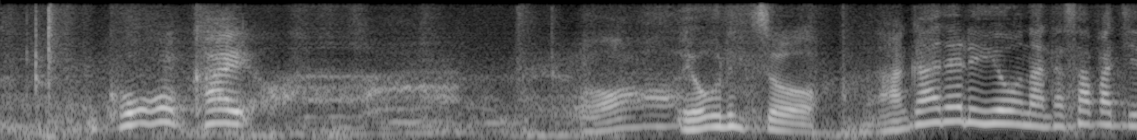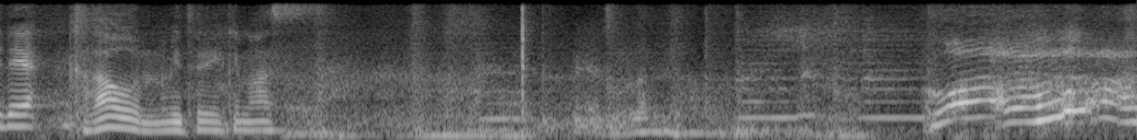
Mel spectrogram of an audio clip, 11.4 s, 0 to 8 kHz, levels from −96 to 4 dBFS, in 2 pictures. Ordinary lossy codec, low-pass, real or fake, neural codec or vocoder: none; 7.2 kHz; fake; codec, 16 kHz in and 24 kHz out, 0.9 kbps, LongCat-Audio-Codec, fine tuned four codebook decoder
